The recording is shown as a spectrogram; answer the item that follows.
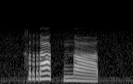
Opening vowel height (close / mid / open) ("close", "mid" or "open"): open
